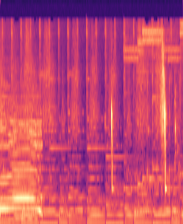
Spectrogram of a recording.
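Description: Cows in Story of Seasons: Friends of Mineral Town let out a long moo while being milked, followed by game chimes and a few bright clicking effects.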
